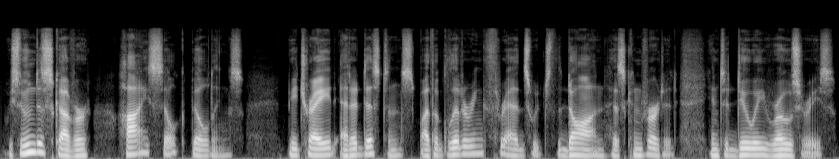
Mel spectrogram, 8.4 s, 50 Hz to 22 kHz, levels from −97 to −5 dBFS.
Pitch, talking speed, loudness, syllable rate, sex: 125 Hz, 155 wpm, -22 LUFS, 5.1 syllables/s, male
